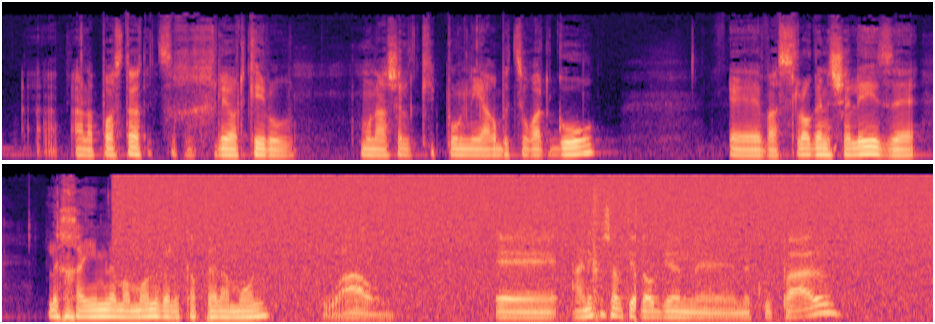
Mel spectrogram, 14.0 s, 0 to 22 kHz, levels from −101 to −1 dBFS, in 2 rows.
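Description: From 7.8 s to the end, the speech is reduced to just 4 bits, with dither added before rounding, so the coarse quantisation error turns into steady white noise instead of distortion. The result is a constant, even hiss, nearly as loud as the speech itself.

At 11.73 s there is damaged data in the compressed stream: the decoder hits corrupted bytes, misreads that frame, loses sync and has to search for the next valid header. It comes through as a brief chirp or blip, sitting within the hiss.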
